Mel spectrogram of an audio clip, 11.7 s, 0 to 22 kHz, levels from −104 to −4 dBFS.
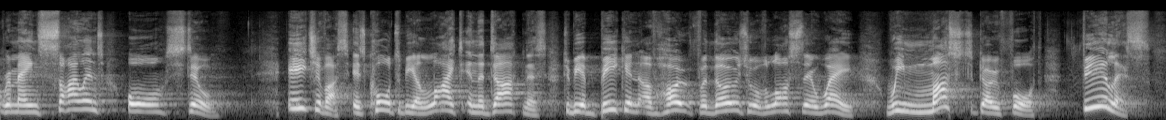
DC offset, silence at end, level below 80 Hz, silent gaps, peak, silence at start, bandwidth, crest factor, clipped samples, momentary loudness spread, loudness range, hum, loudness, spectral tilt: under 0.1%; 0.2 s; -84 dBFS; none; -4 dBFS; 0 s; 16 kHz; 20 dB; under 0.1%; 8 LU; 1 LU; none; -24 LUFS; -3 dB/octave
